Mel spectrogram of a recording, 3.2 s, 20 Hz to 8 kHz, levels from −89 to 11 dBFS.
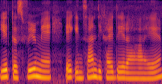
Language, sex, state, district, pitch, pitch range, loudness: Hindi, female, Arunachal Pradesh, Papum Pare, 175 Hz, 165-195 Hz, -15 LUFS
